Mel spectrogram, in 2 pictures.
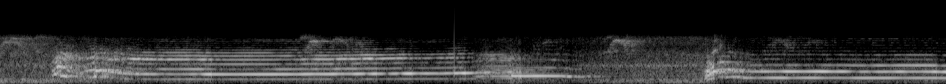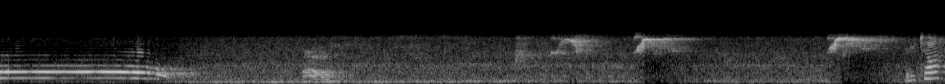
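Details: Max, a pet dog, howling in long sustained tones with strong harmonics, two extended howls holding steady pitch for several seconds each, followed by shorter broken whines and yips toward the end.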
